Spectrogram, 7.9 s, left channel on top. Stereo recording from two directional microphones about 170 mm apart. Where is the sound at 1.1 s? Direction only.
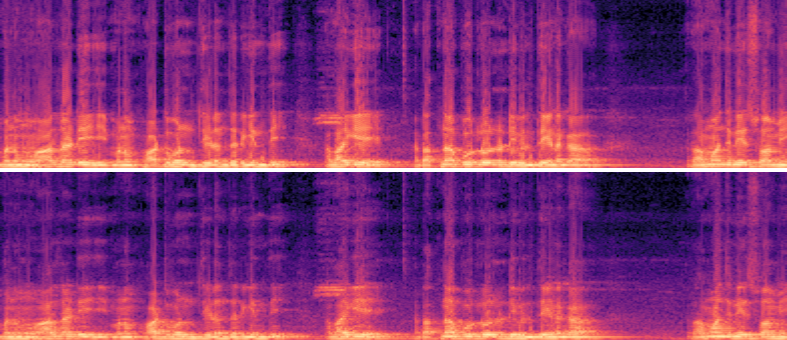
10° left (ahead or behind).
